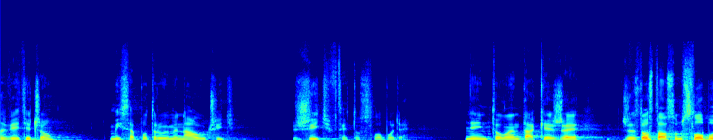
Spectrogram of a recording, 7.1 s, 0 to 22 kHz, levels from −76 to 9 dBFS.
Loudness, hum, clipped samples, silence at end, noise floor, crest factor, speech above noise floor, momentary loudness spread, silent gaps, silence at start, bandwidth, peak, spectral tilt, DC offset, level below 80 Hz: -27 LUFS; none; under 0.1%; 0 s; -67 dBFS; 22 dB; 41 dB; 18 LU; none; 0 s; 15.5 kHz; -6 dBFS; -5.5 dB/octave; under 0.1%; -78 dBFS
